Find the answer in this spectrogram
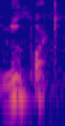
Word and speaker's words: LaPorte: I'm told in Italy it's pronounced Luport.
